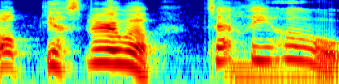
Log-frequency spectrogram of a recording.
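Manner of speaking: very high, squeaky character voice. Voicing Tibbs agreeing to go up the stairs first: voicing the character Tibbs. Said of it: "He goes".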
